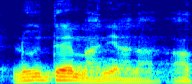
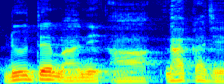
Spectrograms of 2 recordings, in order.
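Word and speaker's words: lueddemanniana: 그리고 한 가지 정정할 게 저도 맨날 부를 때 루데마니아 그러는데 이게 스펠링이 보면 LUEDDEMAN은 IANA 이렇게 돼 있어갖고 루데마니아나까지 읽어주는 게 맞습니다. 루데마니아나. 근데 우리 보통 할 때 카틀리아 루데마니아 이렇게 하는데 사실 루데마니아나라고 하는 게 맞다고 하네요.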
